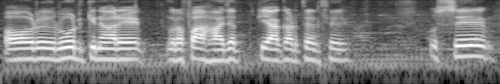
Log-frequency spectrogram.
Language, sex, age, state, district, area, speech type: Urdu, male, 45-60, Bihar, Khagaria, rural, spontaneous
